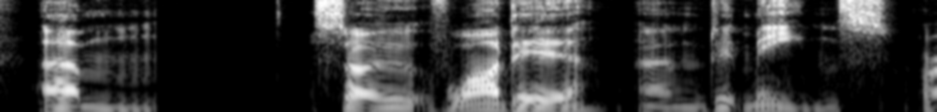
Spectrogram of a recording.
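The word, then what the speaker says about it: voir dire: uh pronounced vo vo vad vard that's how it's pronounced voad um so voardier and it means all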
